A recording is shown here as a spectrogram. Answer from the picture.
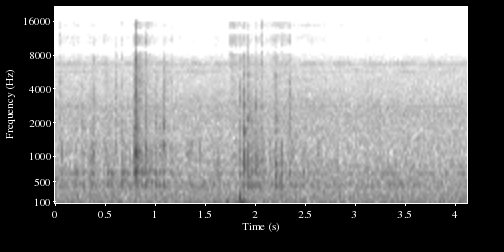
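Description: A few light clicks and taps of hard plastic as a toy Blackhawk helicopter model is handled and turned, the sharpest click about a second in and a duller knock just before two seconds in.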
